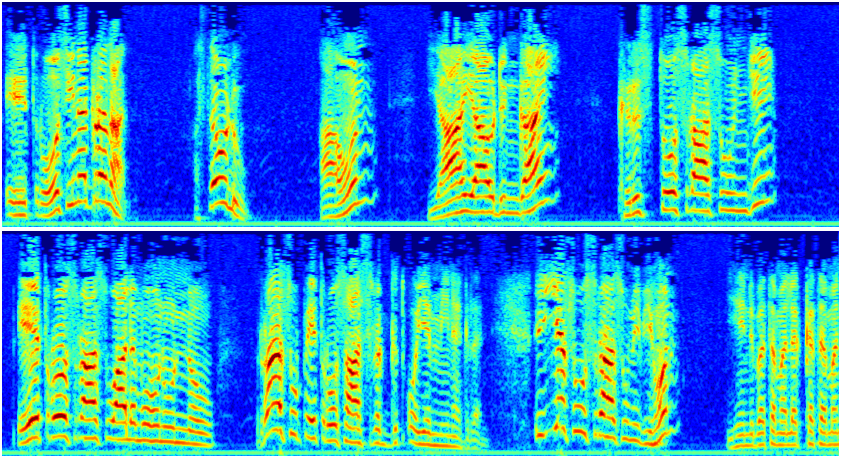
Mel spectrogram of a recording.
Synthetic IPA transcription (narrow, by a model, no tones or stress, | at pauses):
pʼe̞t̪ʼɾo̞sjɪnəɡɾənal | ast̪ʰəwlṵ | ʔahun | jahijawd̪ɨŋɡaj | kʰɨɾɨst̪ʰo̞sɾasuɨɲd͡ʒi | pʼe̞t̪ʼɾo̞sɾasualəməho̞nunːəw | ɾasupʼe̞t̪ʼɾo̞sasɾəɡːɨt̪ʼo̞jɛmːinəɡɾə̰n | ʔɨjːɛsusɾasumibiɦo̞n | jɪhɪnbət̪ʰəmələkːət̪ʰəmə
